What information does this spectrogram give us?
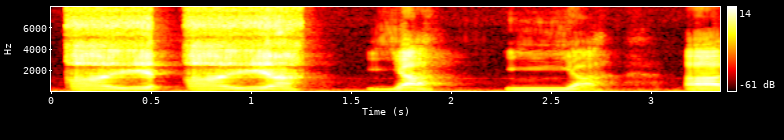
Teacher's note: are gonna be high vowels but it's front and unrounded and since it's high and front and not rounded it qualifies as a palatal Glide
